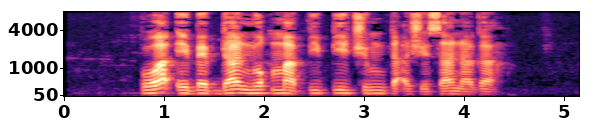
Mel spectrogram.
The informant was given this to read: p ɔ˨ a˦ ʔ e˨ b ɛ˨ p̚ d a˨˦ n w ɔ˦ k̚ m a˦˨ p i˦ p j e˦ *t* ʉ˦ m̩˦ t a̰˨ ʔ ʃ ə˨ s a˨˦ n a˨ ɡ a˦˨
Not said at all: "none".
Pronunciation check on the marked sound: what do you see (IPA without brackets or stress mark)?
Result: t͡ʃ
